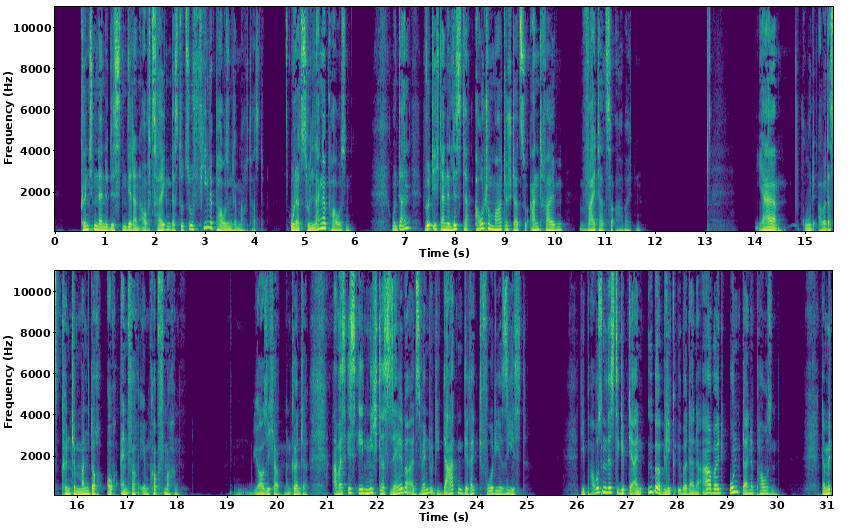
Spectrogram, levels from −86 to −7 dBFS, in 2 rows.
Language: German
